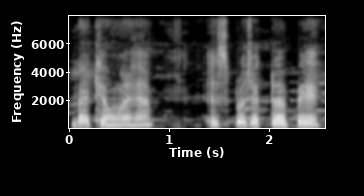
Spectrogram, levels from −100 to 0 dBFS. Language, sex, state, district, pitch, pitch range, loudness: Hindi, female, Bihar, Samastipur, 235 Hz, 235-245 Hz, -15 LUFS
